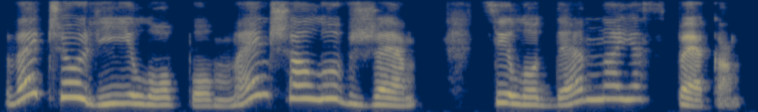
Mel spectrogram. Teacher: трискладова стопа з наголосом на третьому останньому складі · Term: анафест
